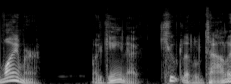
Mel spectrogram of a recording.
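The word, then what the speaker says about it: Ymir: In fact, just a little south of Nelson, near a town called Weimar. Again, a cute little town if you've never been there. That's Y-M-I-R, and it's Weimar. That's how you say it.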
